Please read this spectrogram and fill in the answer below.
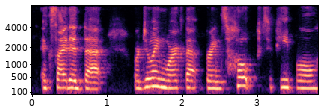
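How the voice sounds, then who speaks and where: Speaking at a medium pitch, a woman has a somewhat breathy voice. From Alaska (Inupiaq, Atqasuk). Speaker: community outreach coordinator. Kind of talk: self-introduction.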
